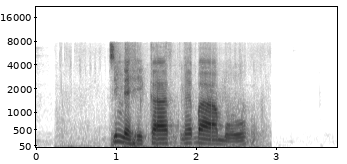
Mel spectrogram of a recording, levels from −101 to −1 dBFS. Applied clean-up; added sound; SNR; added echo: neural separator model SepFormer DNS4.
